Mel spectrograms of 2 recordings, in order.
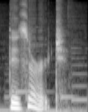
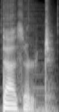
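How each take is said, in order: First: The stress is on the second syllable. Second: The stress is on the first syllable. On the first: It is the verb meaning to abandon. "버리다라는 동사가 될 때는 뒤로 강세가 들어가게 되거든요" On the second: It is the noun meaning a dry sandy region. "사막 같은 경우에는 앞에 강세가 들어가요"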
